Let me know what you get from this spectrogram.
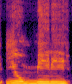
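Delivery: pouty whine. Acted. Rose pouting at Harry in a slow, high childish whine. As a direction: drag out the insult like a sulky kid. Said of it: "Rose pouted".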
